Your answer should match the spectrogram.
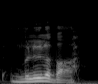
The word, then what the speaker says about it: Mooloolaba: At the time I was standing in this thought process, I was standing on a beach close by, Mooloolaba, that's how you say it.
